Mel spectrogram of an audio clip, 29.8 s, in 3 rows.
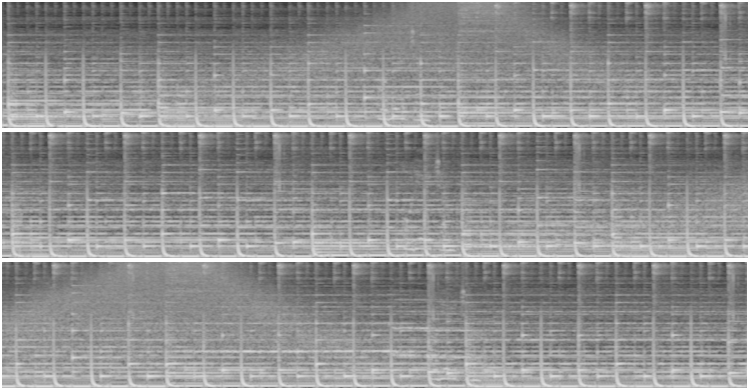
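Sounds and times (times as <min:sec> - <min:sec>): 
motivational corporate music: 0:00.0 - 0:29.8.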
